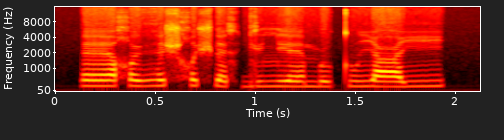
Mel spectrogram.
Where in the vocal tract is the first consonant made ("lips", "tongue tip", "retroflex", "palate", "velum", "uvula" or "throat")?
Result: uvula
